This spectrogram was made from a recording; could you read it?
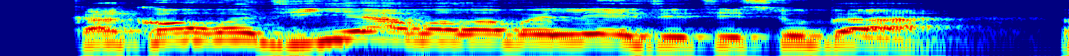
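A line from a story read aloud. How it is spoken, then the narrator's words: Yelling. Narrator (Russian): заорал он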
